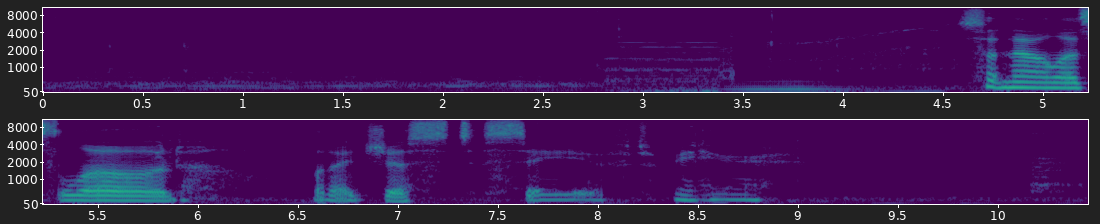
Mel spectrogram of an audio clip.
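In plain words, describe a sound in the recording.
Short electronic beeps and whooshes sound in quick succession.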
